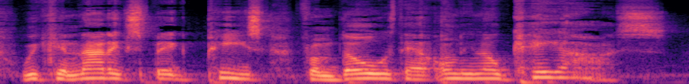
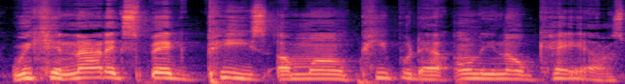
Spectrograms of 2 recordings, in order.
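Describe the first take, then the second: First: "We cannot expect peace from those that only know chaos" said slower and weightier; emphatic repeat. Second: Said in the usual way. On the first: Shown as a demonstration. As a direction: lean on "cannot" and land it. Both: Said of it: "I'ma say that one more time".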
